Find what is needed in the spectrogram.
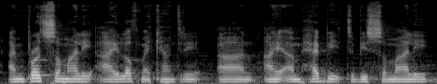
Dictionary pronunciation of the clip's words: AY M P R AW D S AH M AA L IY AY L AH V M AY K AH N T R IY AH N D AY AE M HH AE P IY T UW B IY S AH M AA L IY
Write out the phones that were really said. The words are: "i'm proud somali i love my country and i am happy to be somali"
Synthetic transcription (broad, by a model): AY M B R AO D S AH M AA L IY AY L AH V M AY K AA N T R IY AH N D AY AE M HH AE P IY T UW B IY S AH M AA L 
